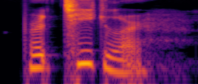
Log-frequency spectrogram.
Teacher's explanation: Don't stress the first part, not particular. Do stress the second part, particular.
